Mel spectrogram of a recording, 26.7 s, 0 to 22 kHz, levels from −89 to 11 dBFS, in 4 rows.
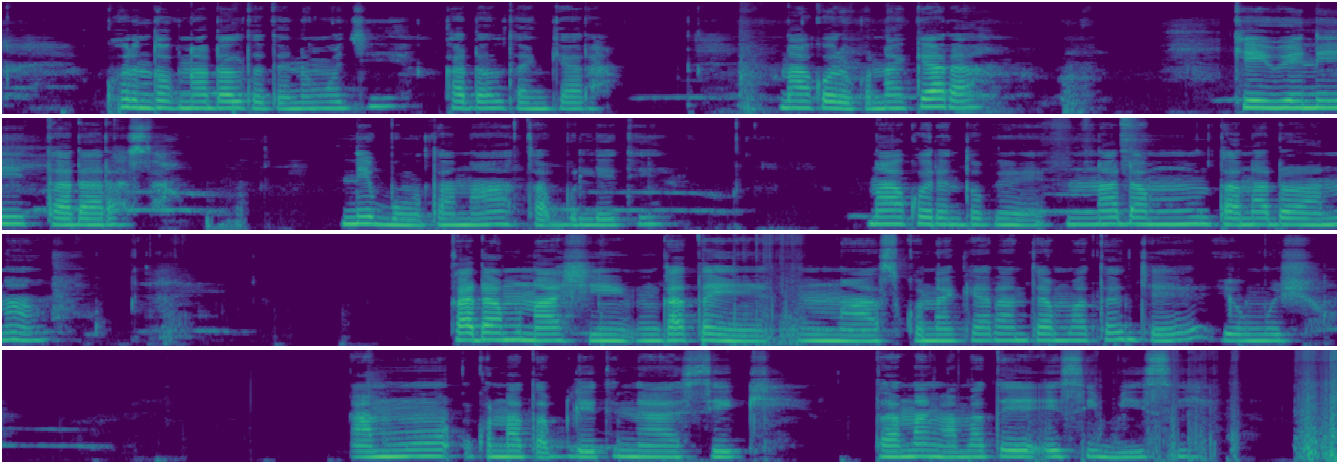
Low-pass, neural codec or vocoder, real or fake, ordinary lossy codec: none; none; real; none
